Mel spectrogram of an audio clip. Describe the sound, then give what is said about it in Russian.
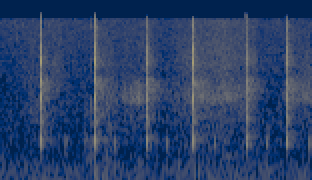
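A game controller's new D-pad being clicked six times in a steady rhythm, each press a crisp, loud plastic click with a faint release tick between, and no voices. “Это я вот на нее кликаю. А теперь новая крестовина”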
